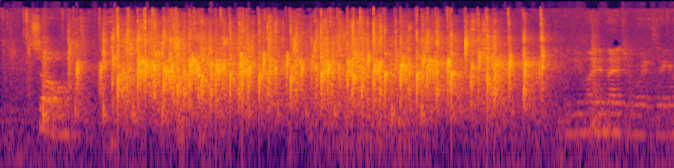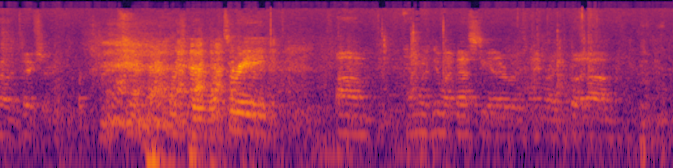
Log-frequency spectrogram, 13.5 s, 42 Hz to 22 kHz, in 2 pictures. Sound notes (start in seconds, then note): 0.7 audience applauding; 7.7 audience chuckling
